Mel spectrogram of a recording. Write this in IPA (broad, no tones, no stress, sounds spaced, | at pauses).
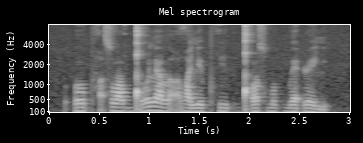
ʔ o pʰ ḛ sˤ w o w ɡ͡ǃ o l ɛ lˠ ḛ ðˤ e lʲ o pʰ i p ǃʼ u sˤ b u p b ɛ ʔ ɭ e lʲ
